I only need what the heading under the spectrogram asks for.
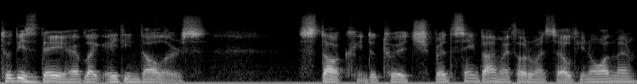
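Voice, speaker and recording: At a fairly quick pace, a man with a non-native accent speaks amid audible room echo. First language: not English. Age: 20s. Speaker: gaming streamer. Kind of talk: live stream gaming commentary. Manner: casual, occasionally halting.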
